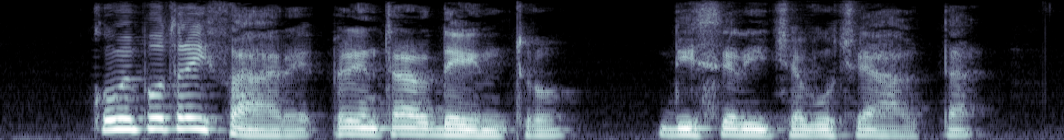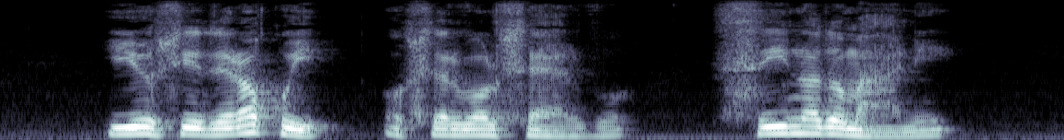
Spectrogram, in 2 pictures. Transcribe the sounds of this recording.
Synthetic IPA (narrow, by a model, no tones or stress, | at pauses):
komepot̪ɾɛjfaːɾepeɾent̪ɾard̪ɛnt̪ɾo | d̪isːealiːt͡ʃavoːt͡ʃealt̪a | iːosjɛd̪eɾɔkːwi | osːervɔlsɛrvʊ | siːnoad̪omaːni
